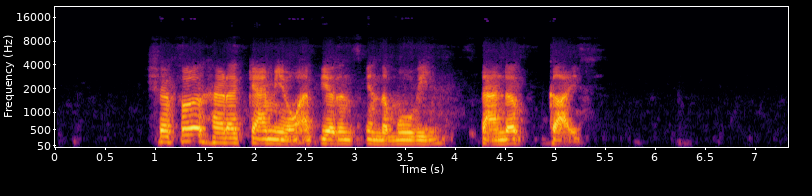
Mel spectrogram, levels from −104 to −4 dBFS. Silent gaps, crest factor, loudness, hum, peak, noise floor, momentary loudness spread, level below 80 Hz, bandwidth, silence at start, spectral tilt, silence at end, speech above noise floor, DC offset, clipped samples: none; 16 dB; -19 LUFS; none; -4 dBFS; -86 dBFS; 8 LU; -72 dBFS; 4.4 kHz; 1.05 s; -8.5 dB/octave; 2.1 s; 67 dB; under 0.1%; under 0.1%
